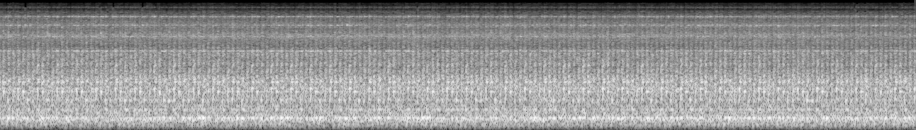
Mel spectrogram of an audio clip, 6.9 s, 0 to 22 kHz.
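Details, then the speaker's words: Land Rover Defender 110 300Tdi diesel from Ghana, after start: crisp even diesel clatter at steady idle, no misses or heavy knock, snappy when revved, a bit smoky (possibly blocked separator); normal idle. "TDI snap to it when you rev it up. Not too bad."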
